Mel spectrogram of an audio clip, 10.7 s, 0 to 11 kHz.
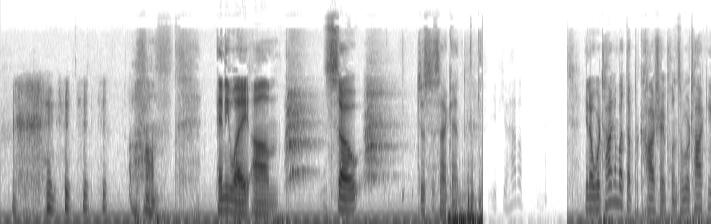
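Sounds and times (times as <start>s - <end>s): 
speech: 0.7s - 5.7s, 6.3s - 7.2s, 8.8s - 10.6s
dogs barking at an airplane: 4.2s - 6.2s.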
